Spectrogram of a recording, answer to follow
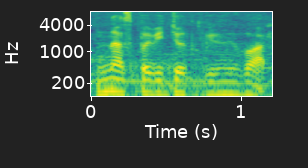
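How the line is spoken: Plain. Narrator (Russian): сказал он Белвару

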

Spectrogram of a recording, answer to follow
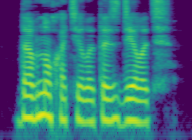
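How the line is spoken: Hoarse man's voice. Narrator (Russian): хрипло произнес мужчина

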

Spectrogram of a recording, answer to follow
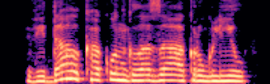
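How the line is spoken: Plain, hare. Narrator (Russian): сказал заяц

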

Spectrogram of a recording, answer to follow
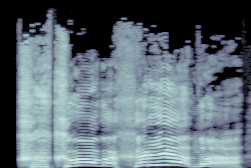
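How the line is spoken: Furious yell. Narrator (Russian): заорала Вильма

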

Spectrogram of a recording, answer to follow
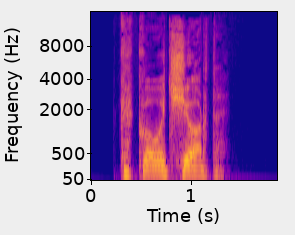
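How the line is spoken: Muttering to no one. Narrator (Russian): пробормотал в пустоту

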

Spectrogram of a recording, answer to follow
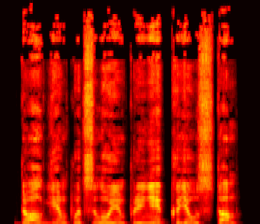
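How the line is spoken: Sad. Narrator (Russian): сказал печально

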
